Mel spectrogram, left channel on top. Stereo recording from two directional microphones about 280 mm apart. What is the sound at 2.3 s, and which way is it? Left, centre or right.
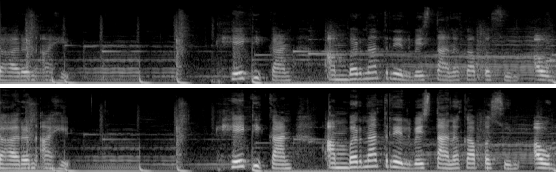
A woman's voice, right.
